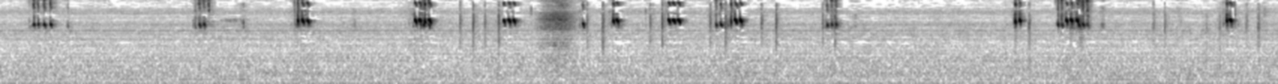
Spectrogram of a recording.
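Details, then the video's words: Two male fall field crickets, Gryllus pennsylvanicus, fighting in a contest: short high chirps of a few pulses each, spaced irregularly about one to two seconds apart, with a broad scraping burst near the middle. "Male Gryllus pennsylvanicus fighting"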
